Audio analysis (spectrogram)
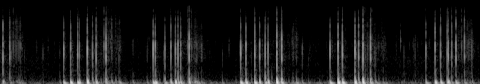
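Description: Long nails tap and scratch a translucent marbled plastic passport cover with a stitched edge. The result is quick clusters of sharp, dry clicks and crackles with a deep thumpy body and very short ring, separated by brief quiet gaps.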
